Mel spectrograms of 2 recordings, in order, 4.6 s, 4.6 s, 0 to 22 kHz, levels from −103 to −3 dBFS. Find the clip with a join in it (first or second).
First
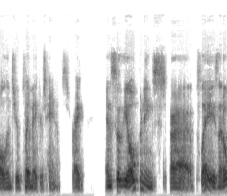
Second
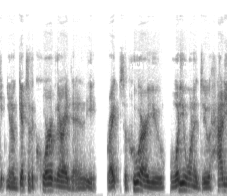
second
